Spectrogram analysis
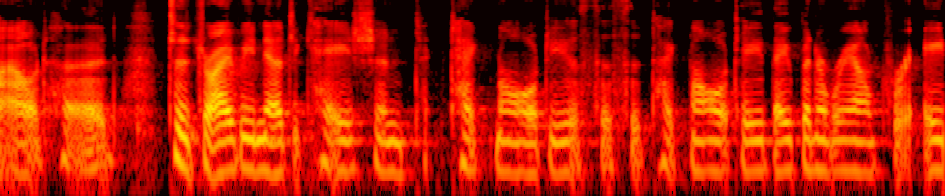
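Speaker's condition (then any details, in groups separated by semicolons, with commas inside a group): Cerebral palsy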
